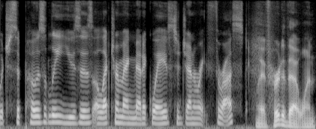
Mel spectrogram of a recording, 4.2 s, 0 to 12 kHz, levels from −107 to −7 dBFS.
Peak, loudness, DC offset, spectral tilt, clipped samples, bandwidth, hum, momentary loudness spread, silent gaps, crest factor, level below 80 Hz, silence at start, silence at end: -10 dBFS; -30 LUFS; under 0.1%; -6 dB/octave; under 0.1%; 12 kHz; none; 8 LU; none; 20 dB; -46 dBFS; 0 s; 0 s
